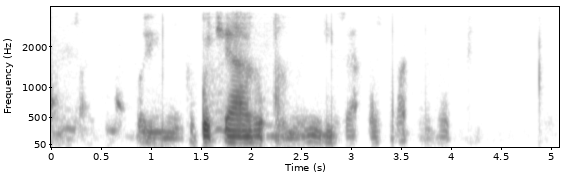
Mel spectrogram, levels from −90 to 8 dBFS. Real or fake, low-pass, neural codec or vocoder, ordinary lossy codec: fake; 3.6 kHz; codec, 44.1 kHz, 2.6 kbps, DAC; Opus, 64 kbps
